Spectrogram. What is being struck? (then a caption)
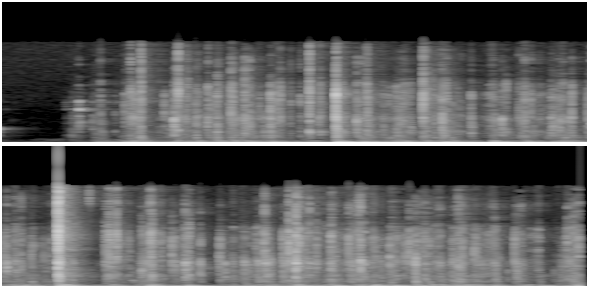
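Plastic computer keyboard. Fingertips type on a black plastic computer keyboard, first with both hands and then with one. After a brief quiet start, a steady, rapid stream of short clicks and thuds follows, heavy in low thump with crisp bright tips on each keystroke, and every key sound dies away almost at once.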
